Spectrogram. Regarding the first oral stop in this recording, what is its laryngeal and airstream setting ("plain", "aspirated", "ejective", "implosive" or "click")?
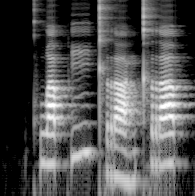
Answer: aspirated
